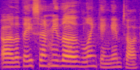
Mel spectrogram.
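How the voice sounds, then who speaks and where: A woman's voice: on the high side, brisk. A woman hosting a livestream readthrough in casual chat, with some phlegm in her throat. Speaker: streamer hosting a visual novel readthrough.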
